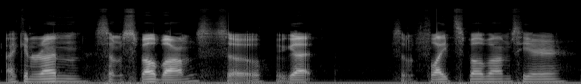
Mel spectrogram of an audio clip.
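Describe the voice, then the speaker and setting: Sick man, nasal stuffy voice, slow gravelly talk, casual card-game commentary. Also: mid-range voice, level tone, pushed and bright, no echo. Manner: thinking aloud, unhurried. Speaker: video maker.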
